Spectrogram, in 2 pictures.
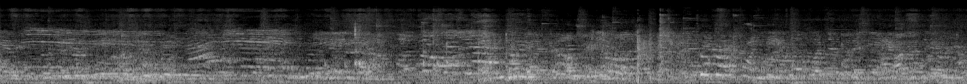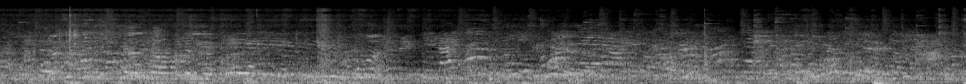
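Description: Young children chatter and call out.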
